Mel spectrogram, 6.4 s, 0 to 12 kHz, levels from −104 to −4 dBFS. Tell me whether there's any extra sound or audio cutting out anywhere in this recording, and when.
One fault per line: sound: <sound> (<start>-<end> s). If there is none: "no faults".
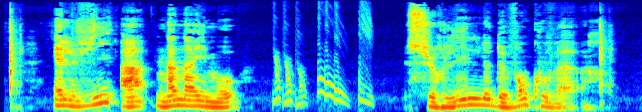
sound: chirp (2.7-3.7 s)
